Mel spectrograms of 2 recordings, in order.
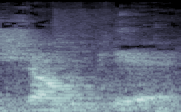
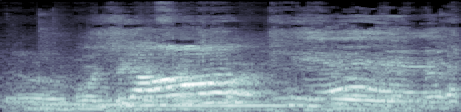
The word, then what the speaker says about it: Jean-Pierre: It's actually a French name. I'm from the French part of Cameroon. Cameroon is both French and English. So I grew up in the French part of Cameroon, but I'm English. So the full name is Jean-Pierre. So if you haven't taken the French class, you might not know how to pronounce my name.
